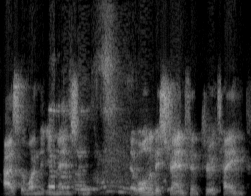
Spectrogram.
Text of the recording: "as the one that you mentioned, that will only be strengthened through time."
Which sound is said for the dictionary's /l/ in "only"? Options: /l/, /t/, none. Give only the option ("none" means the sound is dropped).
none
